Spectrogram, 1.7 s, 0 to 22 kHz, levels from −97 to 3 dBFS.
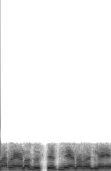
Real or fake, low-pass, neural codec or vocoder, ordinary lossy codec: fake; 3.6 kHz; codec, 16 kHz in and 24 kHz out, 2.2 kbps, FireRedTTS-2 codec; none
